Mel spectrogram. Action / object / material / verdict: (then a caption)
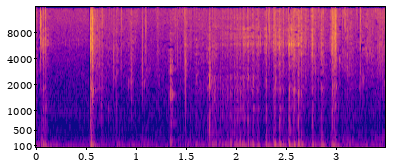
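scrape / coated soap bar cut with a metal blade / soap / none. A metal blade scrapes and cuts shavings off a hand-held pink solid soap bar with a purple coating. Crisp, bright crackling clicks and short scrapes stand out over a low, soft rumble. A sharp snap comes early, then a denser, louder run of scraping toward the end.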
